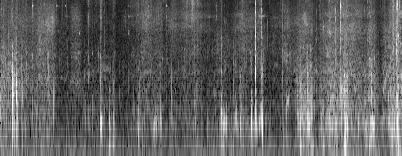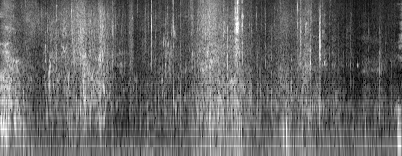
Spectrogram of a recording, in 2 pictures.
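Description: Dry marsh grass rustling and scraping close to the microphone as someone pushes out through a grass-covered kayak blind, in irregular brushing bursts that grow louder about six seconds in and again near twelve seconds.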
